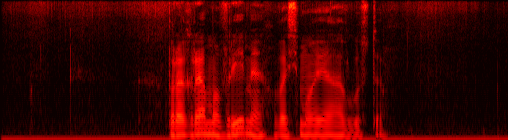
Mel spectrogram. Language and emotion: Russian, neutral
